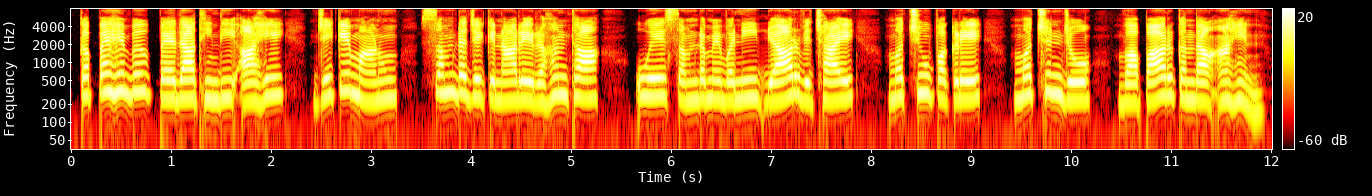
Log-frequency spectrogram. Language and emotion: Sindhi, neutral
